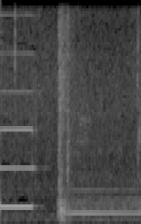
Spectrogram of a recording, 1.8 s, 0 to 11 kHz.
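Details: Veterinary blood chemistry analyzer: short electronic beep on pressing enter after loading 12 preanesthetic test slides, then a mechanical clunk and soft steady tone as it reads the slide barcodes; normal operation.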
